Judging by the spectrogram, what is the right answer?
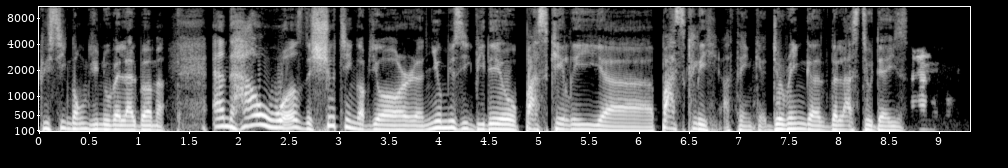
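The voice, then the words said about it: Non-native accented English. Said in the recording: “sorry for my accent”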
